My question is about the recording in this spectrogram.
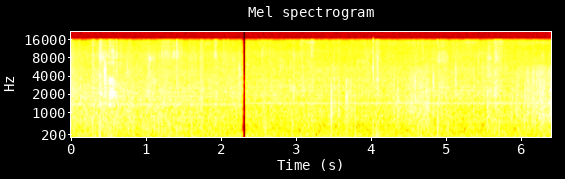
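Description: Wet firewood burning in a Solo Stove, giving a faint hiss with scattered small pops as the water steams out of the wood.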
